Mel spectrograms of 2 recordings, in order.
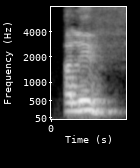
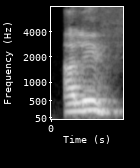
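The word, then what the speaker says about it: ألف: উচ্চারণ যখন হবে আলিফ এই আলিফ বলতে কোন টান হবে না কিন্তু এই শেষে এই মুখের মাঝখান থেকে একটা বাতাস হালকা করে বের হয়ে যাবে আলিফ আমার দিকে খেয়াল করেন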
